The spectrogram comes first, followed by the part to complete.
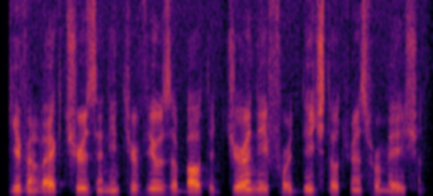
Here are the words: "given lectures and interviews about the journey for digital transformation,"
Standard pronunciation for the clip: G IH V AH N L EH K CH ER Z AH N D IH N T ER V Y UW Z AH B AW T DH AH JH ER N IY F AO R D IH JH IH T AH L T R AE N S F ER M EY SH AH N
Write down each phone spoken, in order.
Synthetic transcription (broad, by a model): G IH V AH N L EH K CH ER Z AH N D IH N T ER V Y UW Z AH B AW T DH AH JH ER N IY F AO R D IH JH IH T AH L T R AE N S F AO M EY SH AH N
